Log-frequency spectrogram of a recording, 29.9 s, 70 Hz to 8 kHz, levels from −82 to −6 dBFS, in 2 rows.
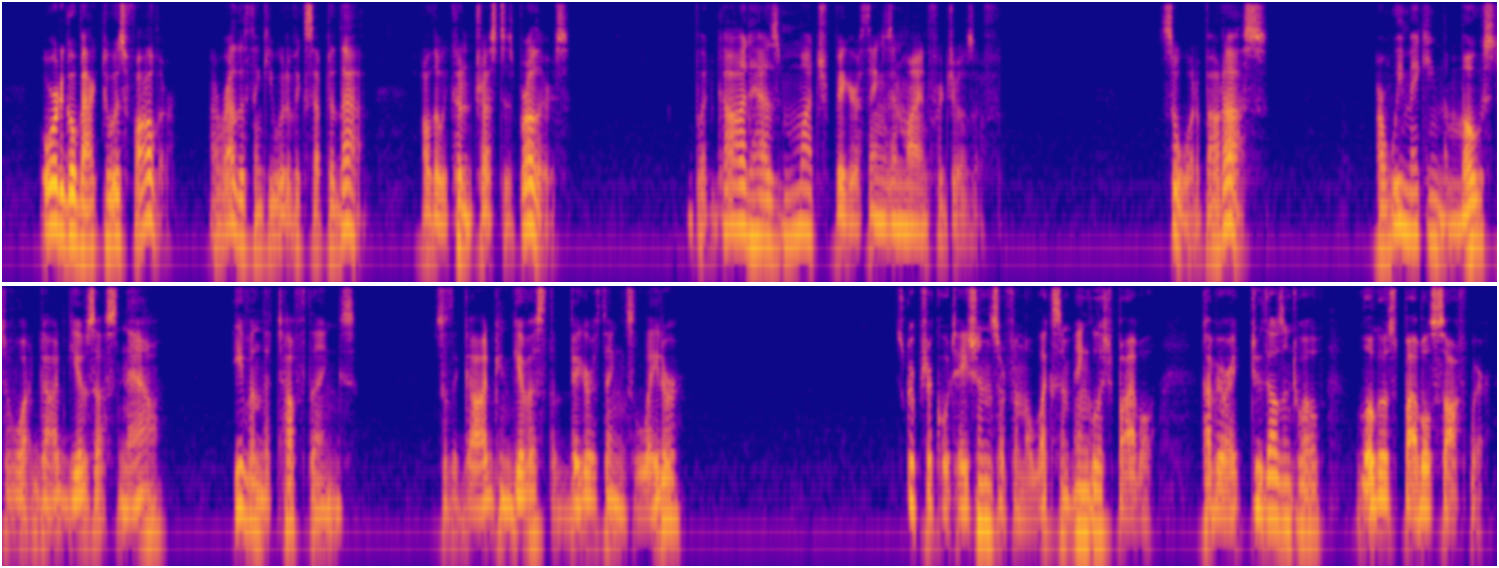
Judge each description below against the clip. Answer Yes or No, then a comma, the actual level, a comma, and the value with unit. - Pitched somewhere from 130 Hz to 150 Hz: No, low, 120 Hz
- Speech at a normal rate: Yes, average, 145 wpm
